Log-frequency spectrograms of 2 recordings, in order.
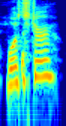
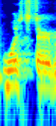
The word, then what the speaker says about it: Worcester: Like Worcester, Mass. – For some reason? – For some reason. – It's like, yeah. Okay. Well, that's where it is. – It's like Worcester sauce.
